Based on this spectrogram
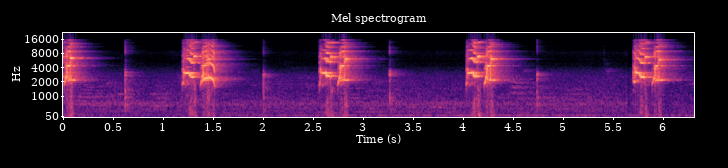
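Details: Kept fighter lovebird, whose ngekek voice is used to set other lovebirds off singing, uttering harsh scratchy squawks about every one and a half seconds, each followed by a tiny click, over a low steady hum.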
